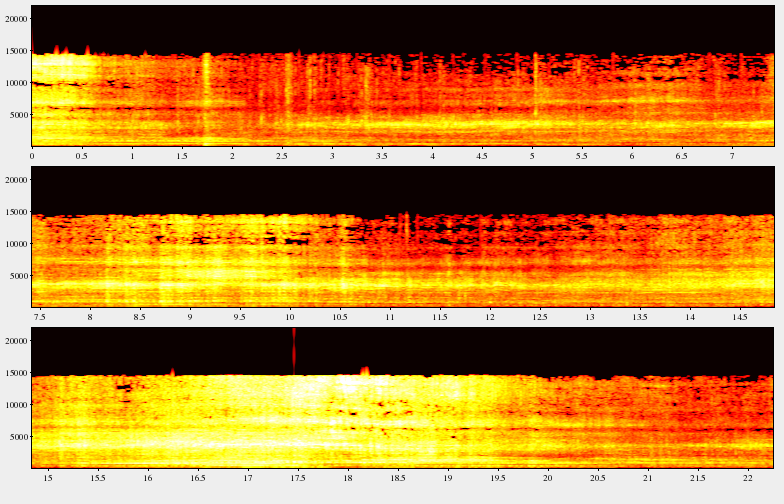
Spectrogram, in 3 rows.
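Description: Radio-controlled Pro Boat Rockstar 48 catamaran running across the water, its brushless electric motor whining, the pitch dipping and rising with the throttle and loudest about sixteen to eighteen seconds in. A single sharp click sounds about two seconds in.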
